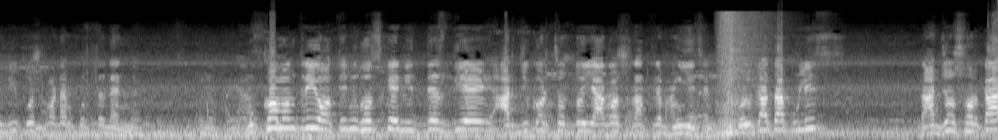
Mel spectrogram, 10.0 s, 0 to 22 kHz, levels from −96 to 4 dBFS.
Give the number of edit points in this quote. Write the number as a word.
one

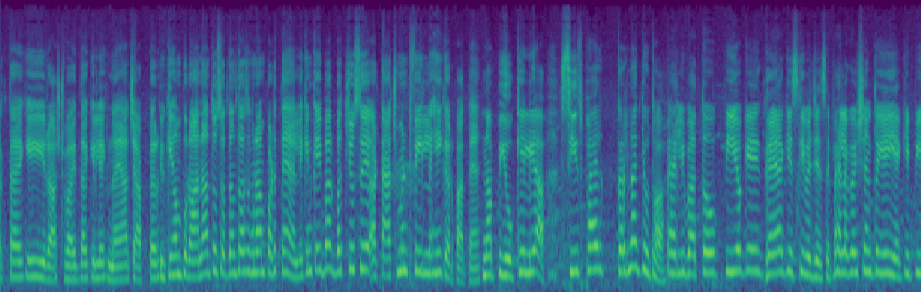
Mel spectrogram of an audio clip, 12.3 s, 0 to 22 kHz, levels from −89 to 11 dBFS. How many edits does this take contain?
four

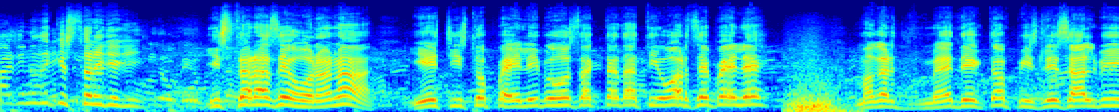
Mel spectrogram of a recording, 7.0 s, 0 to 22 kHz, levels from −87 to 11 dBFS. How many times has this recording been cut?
zero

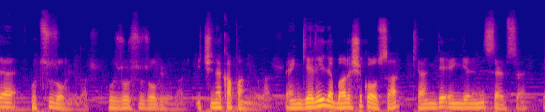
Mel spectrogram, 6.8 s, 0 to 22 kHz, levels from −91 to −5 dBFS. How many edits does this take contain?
two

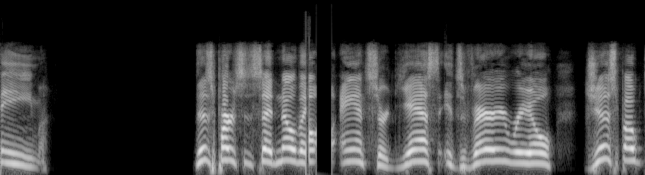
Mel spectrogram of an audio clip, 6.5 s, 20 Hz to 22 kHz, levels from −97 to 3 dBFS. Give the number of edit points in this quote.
one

